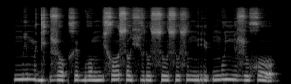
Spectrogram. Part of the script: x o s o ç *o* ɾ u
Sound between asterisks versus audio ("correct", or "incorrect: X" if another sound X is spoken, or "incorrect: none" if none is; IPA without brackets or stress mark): incorrect: u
